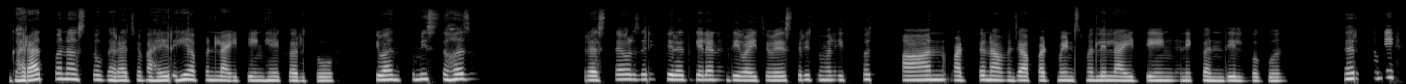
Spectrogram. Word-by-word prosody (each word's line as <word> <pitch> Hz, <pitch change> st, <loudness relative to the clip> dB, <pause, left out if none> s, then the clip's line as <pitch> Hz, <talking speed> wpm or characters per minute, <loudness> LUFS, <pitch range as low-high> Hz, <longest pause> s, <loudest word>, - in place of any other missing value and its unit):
घरात 190 Hz, +5 st, +6 dB
पण 255 Hz, -1 st, +2 dB
असतो, 225 Hz, -2 st, -1 dB
घराच्या 185 Hz, 0 st, +1 dB
बाहेरही 195 Hz, +3 st, +3 dB
आपण 200 Hz, -2 st, 0 dB
लायटिंग 180 Hz, -1 st, 0 dB
हे 185 Hz, 0 st, +3 dB
करतो 175 Hz, 0 st, -1 dB, 0.4 s
किंवा 215 Hz, 0 st, +5 dB
तुम्ही 220 Hz, +3 st, -1 dB
सहज 235 Hz, +1 st, +1 dB, 1.1 s
रस्त्यावर 230 Hz, +4 st, +1 dB
जरी 230 Hz, +1 st, -4 dB
फिरत 215 Hz, -3 st, +3 dB
गेला 215 Hz, -1 st, +1 dB
ना 210 Hz, -, -7 dB
दिवाळीच्या 190 Hz, -2 st, +1 dB
वेळेस, 190 Hz, 0 st, +1 dB
तरी 215 Hz, 0 st, -2 dB
तुम्हाला 205 Hz, 0 st, -2 dB
इतकं 200 Hz, +4 st, -6 dB
छान 205 Hz, 0 st, 0 dB
वाटतं 200 Hz, +1 st, -2 dB
ना 200 Hz, -1 st, +3 dB
म्हणजे 185 Hz, 0 st, -2 dB
अपार्टमेंट्समधले 190 Hz, +1 st, 0 dB
लाइटिंग 180 Hz, 0 st, +1 dB
आणि 180 Hz, 0 st, -1 dB
कंदील 175 Hz, -1 st, +2 dB
बघून. 170 Hz, 0 st, -3 dB, 0.6 s
तर 260 Hz, -, +5 dB
तुम्ही 280 Hz, +4 st, -7 dB
195 Hz, 140 wpm, -19 LUFS, 185-215 Hz, 1.1 s, घरात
